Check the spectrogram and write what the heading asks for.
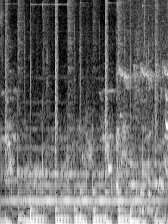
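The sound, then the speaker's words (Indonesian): A flock of turkeys on a turkey farm gobbles and clucks continuously in a pen, their overlapping calls busy against a steady low background hum. “Di tempat ini kalkun dibagi menjadi dua. Pertama kandang pedaging yang diisi oleh kalkun jantan dan kalkun betina yang tidak lagi bertelur.”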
